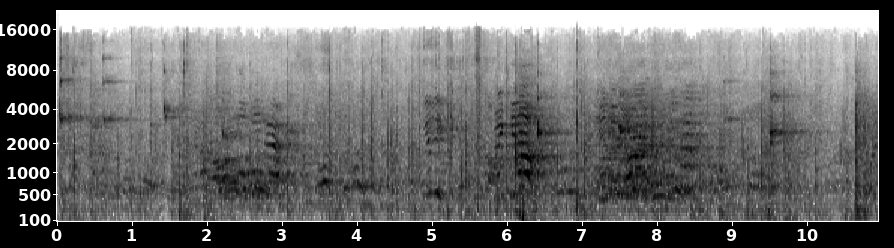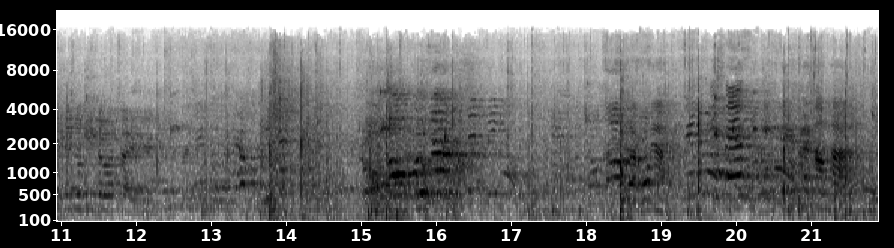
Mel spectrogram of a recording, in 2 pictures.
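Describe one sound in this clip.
Boys shout and call out to each other in a large echoing hall.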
